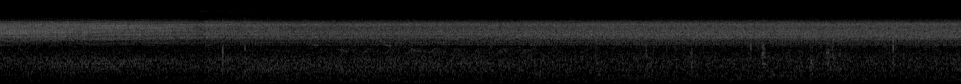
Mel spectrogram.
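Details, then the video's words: Cicadas in summer keep up a constant high, rasping drone. Faint, quick ticking chirps from other small creatures are scattered through it. "Birds & Squirrels w/ Cicada sounds"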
